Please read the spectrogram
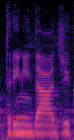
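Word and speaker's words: Trindade: Allora, questo ci troviamo innanzitutto, bisogna localizzarlo, ci troviamo a Trinidad, o Trinidagi come pronuncerebbero i brasiliani, ed è una località balneare del sud di Rio de Janeiro.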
